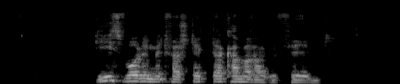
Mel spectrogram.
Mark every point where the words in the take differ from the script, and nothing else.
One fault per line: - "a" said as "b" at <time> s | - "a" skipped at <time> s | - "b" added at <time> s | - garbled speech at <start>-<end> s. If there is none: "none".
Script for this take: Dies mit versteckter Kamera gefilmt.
- "wurde" added at 1.3 s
